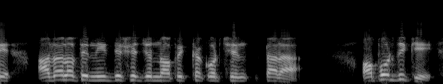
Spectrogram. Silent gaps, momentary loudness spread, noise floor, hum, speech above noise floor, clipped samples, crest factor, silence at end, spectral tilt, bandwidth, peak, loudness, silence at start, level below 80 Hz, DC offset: none; 5 LU; -59 dBFS; none; 32 dB; under 0.1%; 14 dB; 0 s; -6 dB/octave; 7.6 kHz; -14 dBFS; -27 LUFS; 0 s; -74 dBFS; under 0.1%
